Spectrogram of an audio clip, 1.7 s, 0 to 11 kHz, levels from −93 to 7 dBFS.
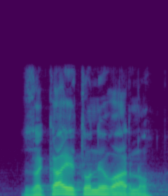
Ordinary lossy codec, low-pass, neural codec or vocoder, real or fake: none; 7.2 kHz; none; real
